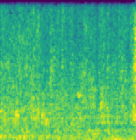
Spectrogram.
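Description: Water running steadily into a filling bathtub.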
